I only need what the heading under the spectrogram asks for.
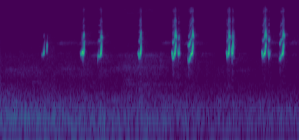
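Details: Quail calling: sharp, clipped notes, mostly given in quick doubled pairs, repeated about once a second against a silent background.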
